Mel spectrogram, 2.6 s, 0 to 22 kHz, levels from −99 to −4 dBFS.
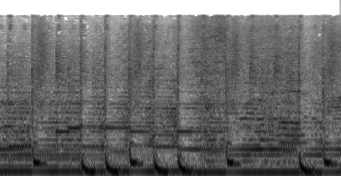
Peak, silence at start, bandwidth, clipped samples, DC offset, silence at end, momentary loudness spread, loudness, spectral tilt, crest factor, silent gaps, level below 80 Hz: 0 dBFS; 0 s; 16.5 kHz; under 0.1%; under 0.1%; 0 s; 1 LU; -12 LUFS; -4 dB/octave; 10 dB; none; -16 dBFS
